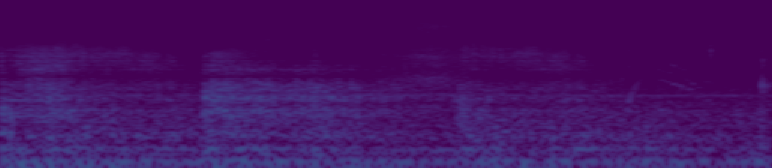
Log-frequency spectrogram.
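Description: Video game battle sound effects whoosh and crash.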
